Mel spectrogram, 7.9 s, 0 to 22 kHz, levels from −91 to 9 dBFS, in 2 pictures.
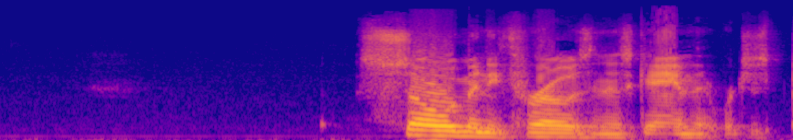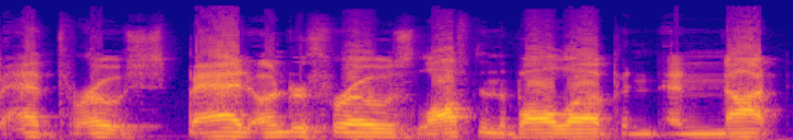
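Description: Hard clipping occurs at 2.06–2.85 s, just before "in this", overdriven by about 8 dB; at 3.27–3.39 s, between "in this" and "that were just", by about 6 dB; at 4.09–4.50 s, after "that were just", by about 6 dB; at 4.95–6.96 s by about 10 dB; and at 7.35–7.77 s by about 10 dB. Each time the speech exceeds what the signal path can carry, so the peaks are sliced flat. The flattened tops add high harmonics, heard as harsh fuzz on loud syllables, strongest in the last two stretches.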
